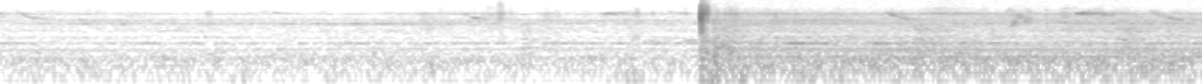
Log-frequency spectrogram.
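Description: Faint birdsong: short, scattered falling chirps over a quiet outdoor background. About three and a half seconds in, a single sharp click, after which the background is louder.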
